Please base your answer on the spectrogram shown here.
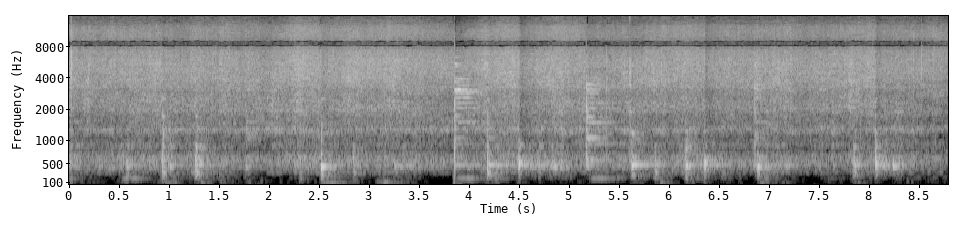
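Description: Garlic cloves sizzling in a hot pan with steady frying hiss, broken by repeated scrapes and taps of a utensil stirring them, close and fairly loud, no voices.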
